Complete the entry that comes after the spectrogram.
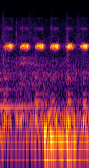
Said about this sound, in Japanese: で、というか、今、焙煎所にいるんですけども、明らかに、あのー、航路にいますよね。床下にコオロギがいて泣いてるんですよね。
